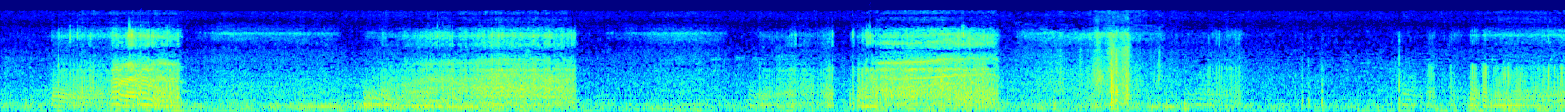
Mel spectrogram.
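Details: Rough, rattly snores on each breath, in and out, about every two to three seconds; a cat snoring in deep, tired sleep.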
